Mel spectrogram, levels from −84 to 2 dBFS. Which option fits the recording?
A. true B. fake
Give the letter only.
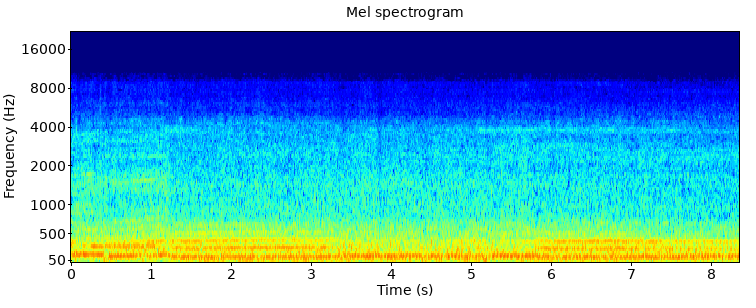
B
